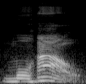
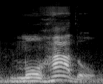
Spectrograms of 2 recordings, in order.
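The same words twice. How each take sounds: First: Mojao said slowly with the d dropped; slow Puerto Rican "mojao"; Puerto Rican Spanish. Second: Mojado said slowly with the d; slow, full mojado; standard Spanish. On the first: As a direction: drop the d from mojado. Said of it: "We say". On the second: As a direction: sound the d in mojado. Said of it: "means wet". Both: Shown as a demonstration.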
